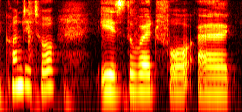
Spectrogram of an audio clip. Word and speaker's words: conditor: So conditor, or conditor, I should say, conditor is the word for a builder or founder or creator. And the emphasis should be on the first syllable, conditor.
